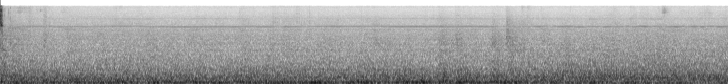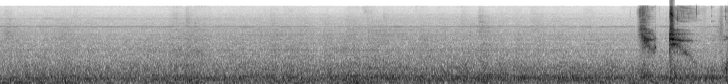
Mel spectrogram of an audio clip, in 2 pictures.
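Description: A New York subway train running from Queens toward SoHo on a Monday morning fills the car with steady low rumbling and rattling, with a soft voice over it and a brief metallic squeal near the end.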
